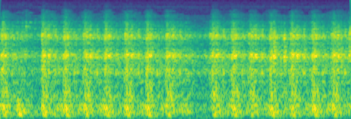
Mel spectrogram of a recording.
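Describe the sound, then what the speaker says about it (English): Machine gun fire rattles across a bridge in the Pegasus Bridge scenario of the game Valor & Victory, a rapid, evenly spaced burst of shots continuing throughout, moderately loud with no talking. "that guy's shooting across the bridge there"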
